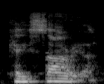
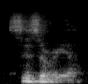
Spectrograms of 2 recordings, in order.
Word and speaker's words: Caesarea: of the way quesaria notice i said quesaria some people call it caesarea and uh it can be spelt in english with a c with a k i've even seen it spelt with a q but there's only one correct spelling of course and that's the hebrew spelling and in the hebrew spelling it is the way it was named quesaria for the quesad the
